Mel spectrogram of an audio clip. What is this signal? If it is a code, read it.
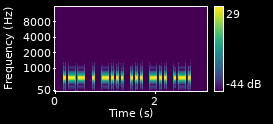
Morse code, heard as a keyed tone, about 25 wpm, 600 Hz. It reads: WEBSDR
